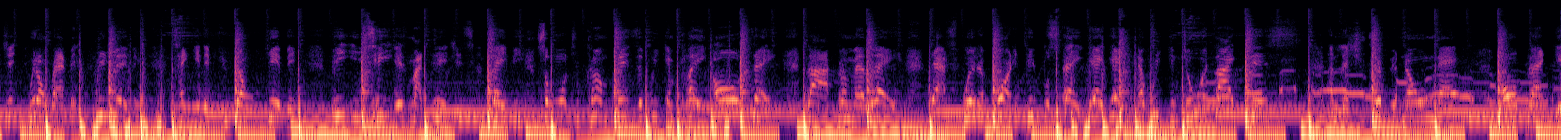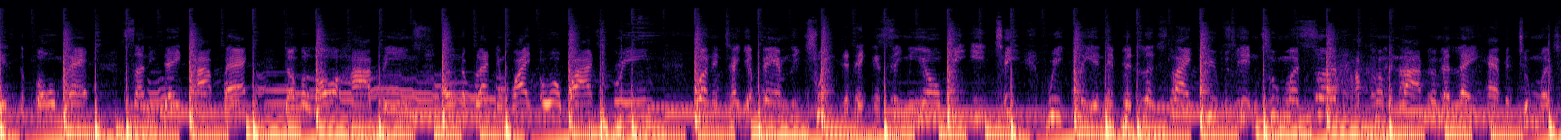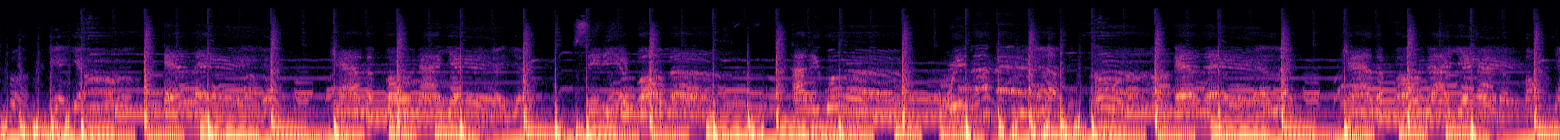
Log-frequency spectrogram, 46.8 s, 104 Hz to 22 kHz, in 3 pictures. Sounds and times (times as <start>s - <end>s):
Hip hop music: 0.0s - 46.8s
Rapping: 0.0s - 46.8s.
